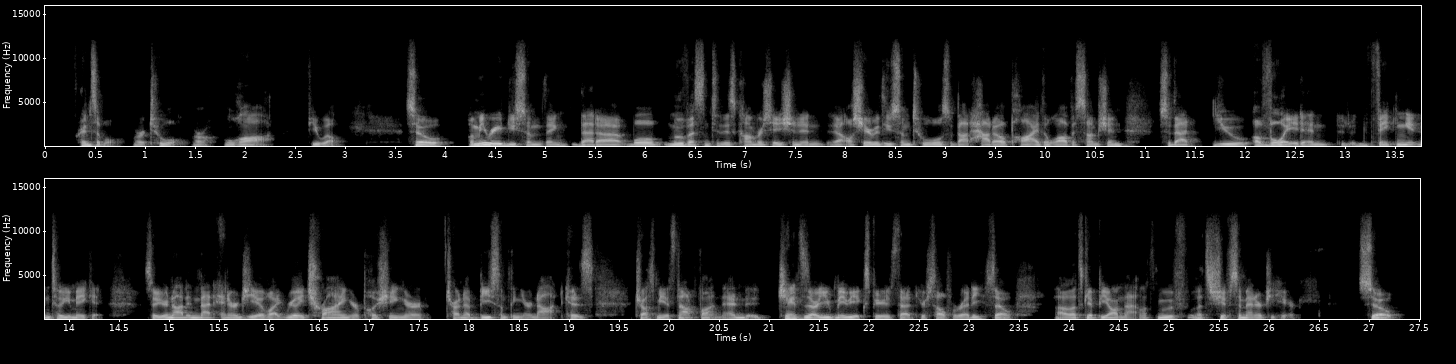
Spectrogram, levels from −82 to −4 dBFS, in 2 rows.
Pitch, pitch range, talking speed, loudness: 100 Hz, 95-110 Hz, 210 wpm, -31 LUFS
